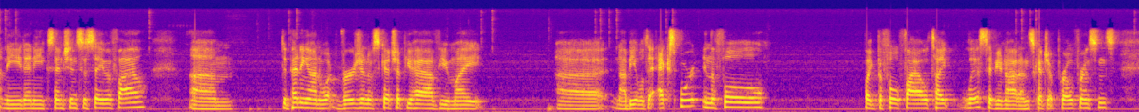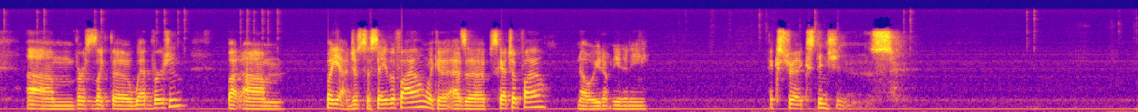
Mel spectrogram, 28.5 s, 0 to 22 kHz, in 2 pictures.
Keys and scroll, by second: 0.0-0.5 typing, 3.1 space, 5.8 x, 6.7 space, 18.8 i, 23.5 8, 24.2 s, 24.3 Return, 27.9-28.4 typing.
